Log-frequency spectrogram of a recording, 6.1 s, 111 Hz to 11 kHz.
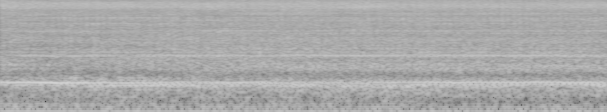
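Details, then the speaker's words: Jeep Wrangler YJ (no factory AC) at idle with a belt-driven onboard air compressor fitted via an added idler pulley and new serpentine belt. Compressor cuts on at 95 and off at 125; steady, smooth idle with an even compressor hum and no squeal or knock; normal. "here's pressure and like i told you before we did the electrical video this is going to be a uh on and 95 off at 125."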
